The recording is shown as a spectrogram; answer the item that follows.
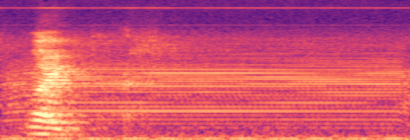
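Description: A young man's voice saying "Like," then trailing into a long, steady, buzzy hum held on one pitch.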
